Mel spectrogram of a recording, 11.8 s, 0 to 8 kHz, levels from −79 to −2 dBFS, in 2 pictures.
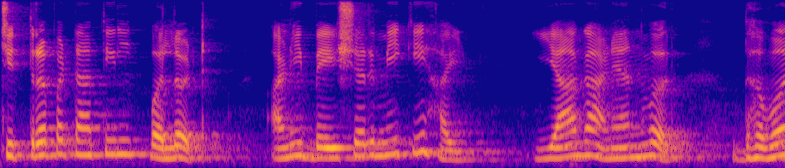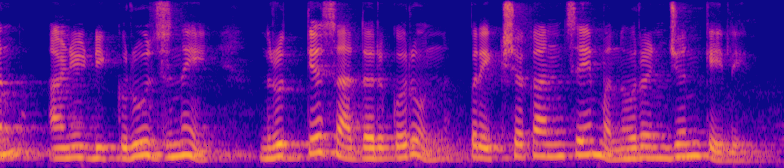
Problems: background sounds at intervals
